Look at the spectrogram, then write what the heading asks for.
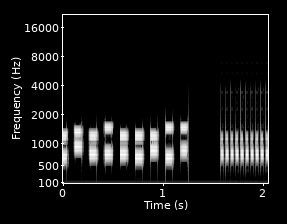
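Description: Touch-tone beeps as a call is speed-dialed: nine quick two-tone beeps in an even rhythm, a short silence, then a fast, buzzy pulsing ring tone.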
